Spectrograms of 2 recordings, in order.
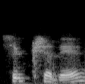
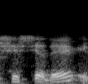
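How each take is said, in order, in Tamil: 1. இந்த சொல் ksh ஒலியுடன் சொல்லப்படுகிறது. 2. இந்த சொல் வெறும் sh ஒலியுடன் சொல்லப்படுகிறது. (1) "it is शिक्ष्यते" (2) "it is not shishyate"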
